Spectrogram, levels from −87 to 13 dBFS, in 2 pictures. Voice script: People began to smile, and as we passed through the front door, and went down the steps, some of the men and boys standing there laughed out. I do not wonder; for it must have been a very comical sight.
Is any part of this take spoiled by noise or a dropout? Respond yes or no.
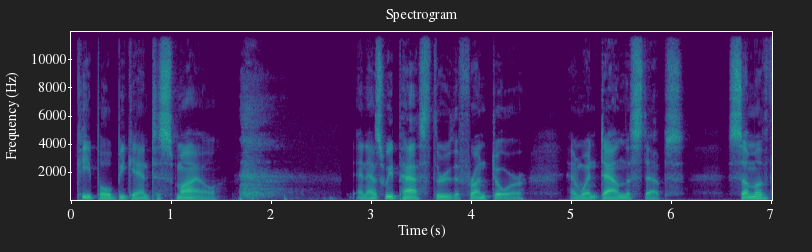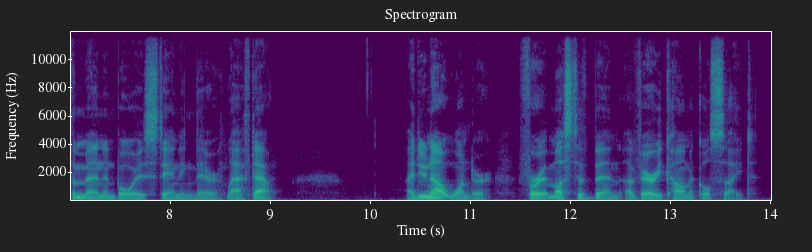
yes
